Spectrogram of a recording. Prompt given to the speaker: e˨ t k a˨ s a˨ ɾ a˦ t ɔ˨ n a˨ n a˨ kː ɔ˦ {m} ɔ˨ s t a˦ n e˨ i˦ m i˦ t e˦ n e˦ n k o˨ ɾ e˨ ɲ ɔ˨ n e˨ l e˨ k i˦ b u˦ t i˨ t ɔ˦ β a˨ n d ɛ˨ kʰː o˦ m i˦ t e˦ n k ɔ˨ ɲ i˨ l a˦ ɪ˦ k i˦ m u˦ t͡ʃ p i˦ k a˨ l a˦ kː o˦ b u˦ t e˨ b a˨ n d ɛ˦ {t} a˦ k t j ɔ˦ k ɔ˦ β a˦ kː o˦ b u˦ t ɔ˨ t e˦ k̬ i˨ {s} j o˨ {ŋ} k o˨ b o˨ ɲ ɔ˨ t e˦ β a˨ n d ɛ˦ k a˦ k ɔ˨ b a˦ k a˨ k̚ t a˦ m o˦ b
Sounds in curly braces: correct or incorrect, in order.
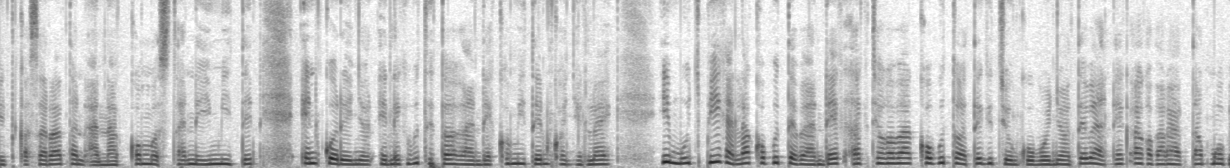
correct, incorrect: k, incorrect: t, correct

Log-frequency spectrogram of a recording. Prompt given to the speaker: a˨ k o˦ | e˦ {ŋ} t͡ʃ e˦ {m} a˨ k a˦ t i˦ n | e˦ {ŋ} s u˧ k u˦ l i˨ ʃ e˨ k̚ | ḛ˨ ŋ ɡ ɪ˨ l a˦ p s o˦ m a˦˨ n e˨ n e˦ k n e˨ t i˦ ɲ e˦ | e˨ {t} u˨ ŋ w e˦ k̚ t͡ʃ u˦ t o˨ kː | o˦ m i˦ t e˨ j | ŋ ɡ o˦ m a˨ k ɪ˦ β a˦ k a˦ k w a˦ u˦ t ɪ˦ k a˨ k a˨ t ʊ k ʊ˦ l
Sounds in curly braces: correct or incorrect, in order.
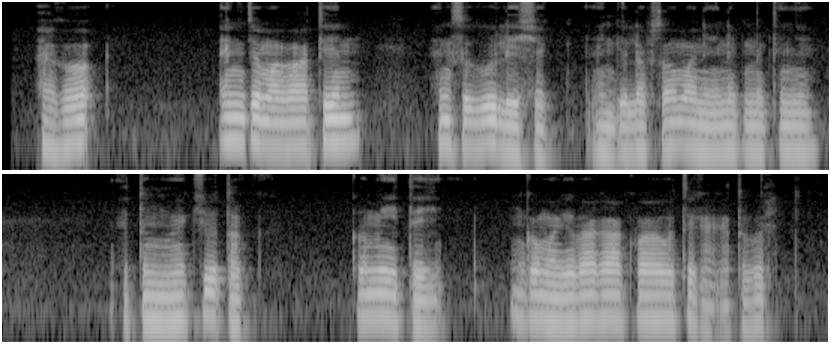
correct, correct, correct, correct

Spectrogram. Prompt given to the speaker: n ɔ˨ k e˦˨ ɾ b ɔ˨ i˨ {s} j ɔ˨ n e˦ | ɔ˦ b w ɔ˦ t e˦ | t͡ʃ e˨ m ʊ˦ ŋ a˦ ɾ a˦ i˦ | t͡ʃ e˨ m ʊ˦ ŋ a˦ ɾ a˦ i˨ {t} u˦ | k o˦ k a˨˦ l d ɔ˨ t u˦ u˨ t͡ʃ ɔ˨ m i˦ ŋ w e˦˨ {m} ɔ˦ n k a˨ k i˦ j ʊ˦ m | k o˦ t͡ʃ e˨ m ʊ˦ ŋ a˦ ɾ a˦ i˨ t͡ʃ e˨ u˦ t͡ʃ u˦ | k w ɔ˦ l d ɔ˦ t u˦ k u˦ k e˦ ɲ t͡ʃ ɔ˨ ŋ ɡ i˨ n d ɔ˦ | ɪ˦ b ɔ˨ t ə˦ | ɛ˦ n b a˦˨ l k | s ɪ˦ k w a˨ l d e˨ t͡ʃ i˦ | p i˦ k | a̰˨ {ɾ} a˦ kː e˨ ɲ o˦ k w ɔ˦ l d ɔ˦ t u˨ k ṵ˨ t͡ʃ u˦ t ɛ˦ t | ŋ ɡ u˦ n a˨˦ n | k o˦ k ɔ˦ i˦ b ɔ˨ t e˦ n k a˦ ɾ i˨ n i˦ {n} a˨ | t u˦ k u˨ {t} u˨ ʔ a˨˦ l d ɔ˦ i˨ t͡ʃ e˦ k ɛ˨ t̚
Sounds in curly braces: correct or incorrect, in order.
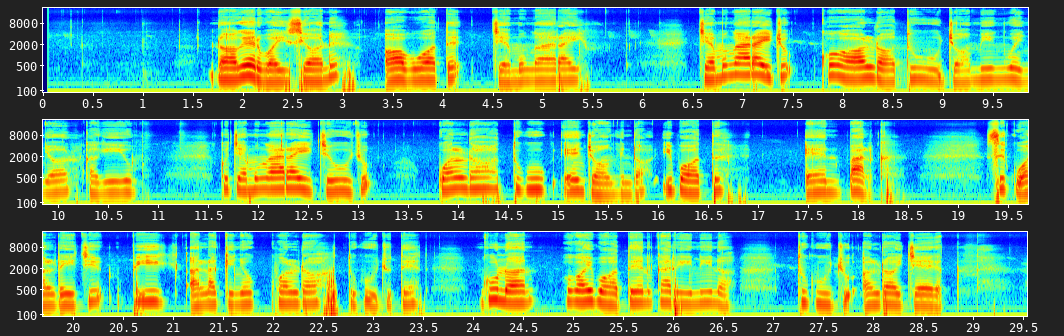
correct, incorrect: t͡ʃ, incorrect: ɲ, incorrect: l, correct, incorrect: t͡ʃ

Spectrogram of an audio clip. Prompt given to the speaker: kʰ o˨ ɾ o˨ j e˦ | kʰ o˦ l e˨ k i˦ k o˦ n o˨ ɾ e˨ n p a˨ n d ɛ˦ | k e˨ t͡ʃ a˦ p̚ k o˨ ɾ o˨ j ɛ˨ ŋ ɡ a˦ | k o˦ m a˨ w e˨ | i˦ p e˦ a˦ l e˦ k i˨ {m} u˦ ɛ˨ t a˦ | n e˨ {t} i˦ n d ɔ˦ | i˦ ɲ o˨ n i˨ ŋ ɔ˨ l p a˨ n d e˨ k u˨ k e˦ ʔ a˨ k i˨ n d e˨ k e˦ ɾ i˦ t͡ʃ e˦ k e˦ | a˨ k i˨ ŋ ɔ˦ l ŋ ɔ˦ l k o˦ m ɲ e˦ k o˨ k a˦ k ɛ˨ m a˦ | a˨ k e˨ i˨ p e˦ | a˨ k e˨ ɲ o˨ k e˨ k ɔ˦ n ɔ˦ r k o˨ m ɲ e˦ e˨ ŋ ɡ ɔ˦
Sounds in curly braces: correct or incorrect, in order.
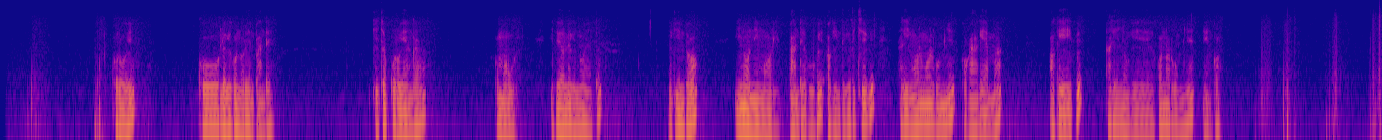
incorrect: n, incorrect: k

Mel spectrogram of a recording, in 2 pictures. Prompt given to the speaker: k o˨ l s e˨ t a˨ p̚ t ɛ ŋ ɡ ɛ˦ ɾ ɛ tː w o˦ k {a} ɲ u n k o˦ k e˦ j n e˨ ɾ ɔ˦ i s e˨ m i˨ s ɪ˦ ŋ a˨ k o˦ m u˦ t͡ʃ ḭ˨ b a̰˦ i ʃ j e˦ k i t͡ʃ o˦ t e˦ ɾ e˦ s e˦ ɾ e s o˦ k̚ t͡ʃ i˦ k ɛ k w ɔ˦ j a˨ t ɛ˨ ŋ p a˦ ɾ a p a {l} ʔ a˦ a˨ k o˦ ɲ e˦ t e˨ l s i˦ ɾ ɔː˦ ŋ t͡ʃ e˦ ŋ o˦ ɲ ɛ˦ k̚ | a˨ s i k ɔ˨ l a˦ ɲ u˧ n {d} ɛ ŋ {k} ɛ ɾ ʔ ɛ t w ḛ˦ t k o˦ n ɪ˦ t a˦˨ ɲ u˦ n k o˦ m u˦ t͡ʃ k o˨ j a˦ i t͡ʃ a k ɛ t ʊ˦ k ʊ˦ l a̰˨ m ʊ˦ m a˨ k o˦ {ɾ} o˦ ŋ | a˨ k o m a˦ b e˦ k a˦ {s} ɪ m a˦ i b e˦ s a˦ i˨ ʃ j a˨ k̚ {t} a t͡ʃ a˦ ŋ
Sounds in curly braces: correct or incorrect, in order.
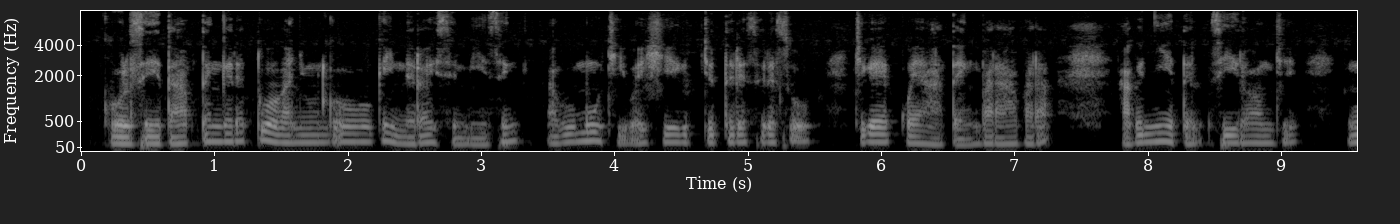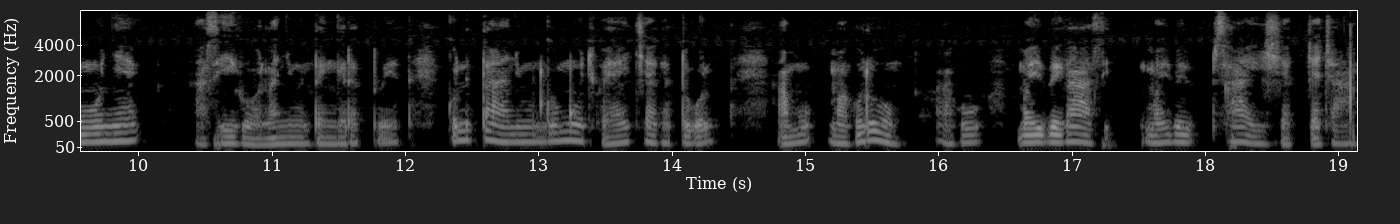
correct, incorrect: ɾ, incorrect: t, incorrect: ɡ, correct, correct, incorrect: t͡ʃ

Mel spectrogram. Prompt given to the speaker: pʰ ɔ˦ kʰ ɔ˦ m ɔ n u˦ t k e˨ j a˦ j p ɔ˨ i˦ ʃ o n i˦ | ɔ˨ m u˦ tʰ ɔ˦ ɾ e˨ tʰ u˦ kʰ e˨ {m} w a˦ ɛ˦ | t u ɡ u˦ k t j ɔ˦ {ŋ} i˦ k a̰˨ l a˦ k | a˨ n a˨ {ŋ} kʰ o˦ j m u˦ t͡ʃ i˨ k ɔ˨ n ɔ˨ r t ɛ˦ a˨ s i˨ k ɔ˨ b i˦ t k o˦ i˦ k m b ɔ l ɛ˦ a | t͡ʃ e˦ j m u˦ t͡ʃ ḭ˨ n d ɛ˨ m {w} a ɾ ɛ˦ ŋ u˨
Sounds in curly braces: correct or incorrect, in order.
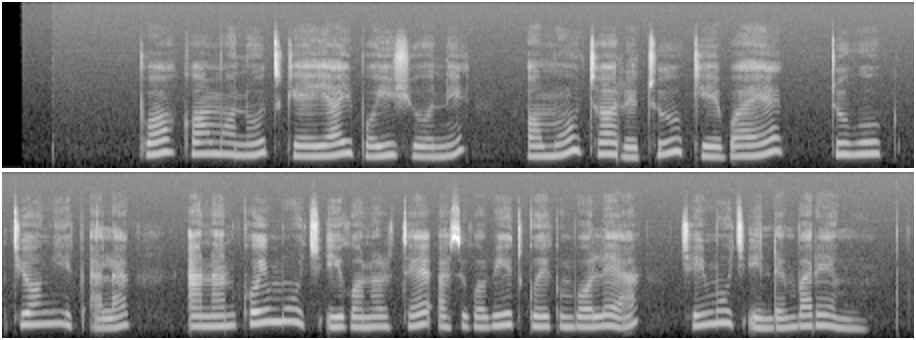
incorrect: b, correct, incorrect: n, incorrect: b

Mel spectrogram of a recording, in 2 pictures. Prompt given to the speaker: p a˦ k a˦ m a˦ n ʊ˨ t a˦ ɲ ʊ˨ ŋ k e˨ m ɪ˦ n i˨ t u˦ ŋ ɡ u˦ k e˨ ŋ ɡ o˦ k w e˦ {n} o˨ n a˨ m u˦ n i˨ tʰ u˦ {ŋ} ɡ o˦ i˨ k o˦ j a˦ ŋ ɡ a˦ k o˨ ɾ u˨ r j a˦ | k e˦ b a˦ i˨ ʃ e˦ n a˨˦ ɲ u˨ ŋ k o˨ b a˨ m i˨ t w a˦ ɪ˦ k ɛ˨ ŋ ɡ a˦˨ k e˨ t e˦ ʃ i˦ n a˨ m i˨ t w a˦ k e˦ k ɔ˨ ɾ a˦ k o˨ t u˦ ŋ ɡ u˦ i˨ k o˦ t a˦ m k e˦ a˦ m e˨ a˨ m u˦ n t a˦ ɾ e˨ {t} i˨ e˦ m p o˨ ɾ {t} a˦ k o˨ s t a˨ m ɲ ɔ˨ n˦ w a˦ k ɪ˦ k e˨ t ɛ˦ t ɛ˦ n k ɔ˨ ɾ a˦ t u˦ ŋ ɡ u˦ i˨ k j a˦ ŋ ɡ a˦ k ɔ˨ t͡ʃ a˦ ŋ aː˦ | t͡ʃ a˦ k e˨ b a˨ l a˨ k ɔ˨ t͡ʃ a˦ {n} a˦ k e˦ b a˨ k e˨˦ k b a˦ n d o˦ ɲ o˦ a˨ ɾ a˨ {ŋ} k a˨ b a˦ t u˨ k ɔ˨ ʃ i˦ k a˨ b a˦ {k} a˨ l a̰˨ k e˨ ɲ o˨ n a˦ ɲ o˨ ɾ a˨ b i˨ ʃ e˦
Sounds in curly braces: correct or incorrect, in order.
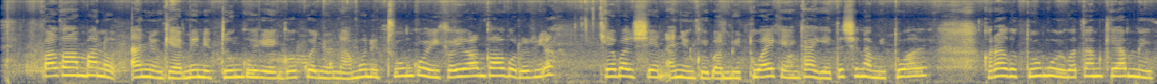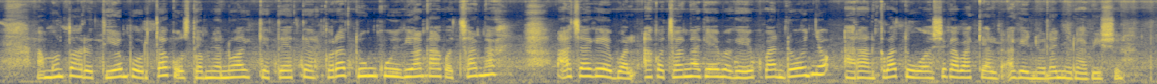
incorrect: ɲ, correct, correct, correct, incorrect: ŋ, incorrect: n, correct

